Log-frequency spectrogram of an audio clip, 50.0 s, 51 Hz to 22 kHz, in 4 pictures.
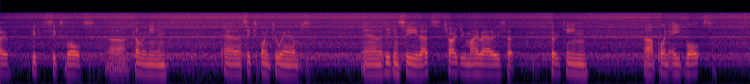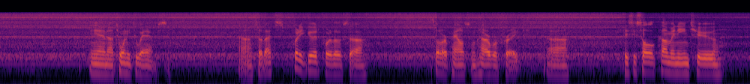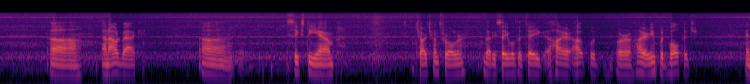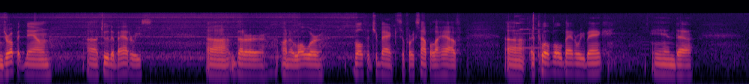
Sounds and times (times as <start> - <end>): Speech: 0.0 - 2.8, 3.7 - 5.2, 6.0 - 9.8, 10.7 - 12.0, 14.0 - 15.4, 16.5 - 18.6, 19.7 - 22.0, 22.9 - 24.6, 25.8 - 27.4, 28.3 - 29.1, 29.8 - 30.8, 31.8 - 36.7, 37.4 - 40.1, 40.9 - 45.2, 45.9 - 49.1.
